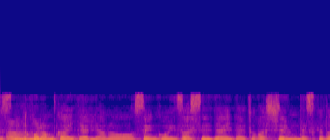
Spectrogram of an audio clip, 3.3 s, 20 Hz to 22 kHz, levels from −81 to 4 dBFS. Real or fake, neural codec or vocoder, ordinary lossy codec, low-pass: real; none; none; 7.2 kHz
